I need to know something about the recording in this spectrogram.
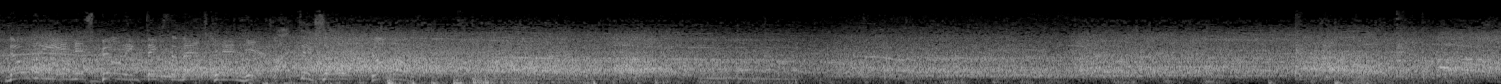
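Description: A crowd cheers and roars loudly throughout.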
